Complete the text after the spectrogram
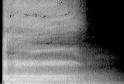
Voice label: Male Elemental Death

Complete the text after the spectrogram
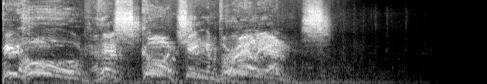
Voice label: Male Elemental

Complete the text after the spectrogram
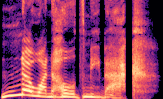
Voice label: Female Night Elf TRIGGER Consume Magic

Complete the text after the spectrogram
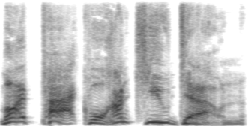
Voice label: Male Human Play

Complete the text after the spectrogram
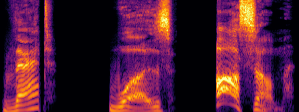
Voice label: Male Human After Triple

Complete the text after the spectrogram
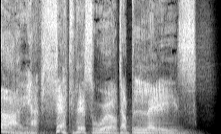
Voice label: Male Dragon Emote; Winstreak

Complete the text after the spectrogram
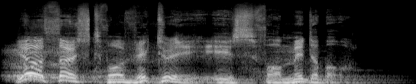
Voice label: Male Mogu Well Played

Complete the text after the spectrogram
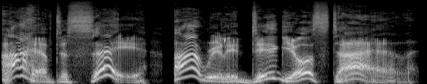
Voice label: Male Tauren

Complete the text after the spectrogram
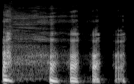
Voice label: Female Human

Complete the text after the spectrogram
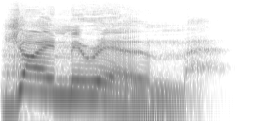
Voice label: Male Troll Attack

